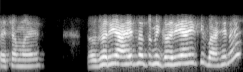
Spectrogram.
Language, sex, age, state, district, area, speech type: Marathi, female, 18-30, Maharashtra, Yavatmal, rural, conversation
